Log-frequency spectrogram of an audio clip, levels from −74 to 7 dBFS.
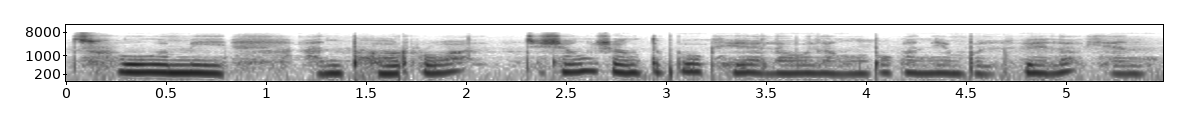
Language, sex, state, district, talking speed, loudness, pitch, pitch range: Mizo, female, Mizoram, Aizawl, 220 wpm, -17 LUFS, 230 Hz, 215-245 Hz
